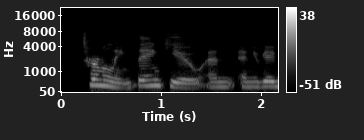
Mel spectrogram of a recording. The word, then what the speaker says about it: tourmaline: But I'm just like, you know, like the rocks, like I said to you, I want some of those tourmite. Am I saying it correctly? Tourmaline, thank you.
